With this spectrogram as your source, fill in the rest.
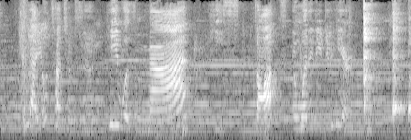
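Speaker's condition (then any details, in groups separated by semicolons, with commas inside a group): No condition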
